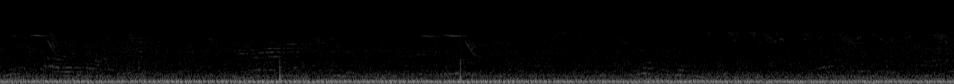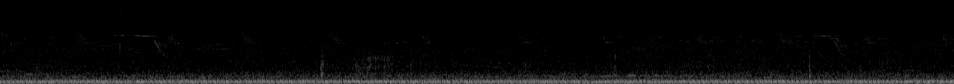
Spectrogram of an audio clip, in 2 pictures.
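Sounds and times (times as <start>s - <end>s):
small birds chirping: 0.0s - 19.0s
steady low hum: 0.0s - 19.0s.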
